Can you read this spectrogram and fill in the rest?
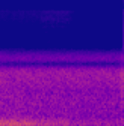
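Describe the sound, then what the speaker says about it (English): Stormy night ambience from the video game Blaster Master: Blasting Again, with steady rain and a low thunder rumble that swells early and then settles into a constant, fairly loud wash. "It was a dark and stormy night."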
